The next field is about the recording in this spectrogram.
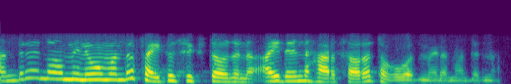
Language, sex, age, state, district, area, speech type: Kannada, male, 18-30, Karnataka, Gulbarga, urban, conversation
